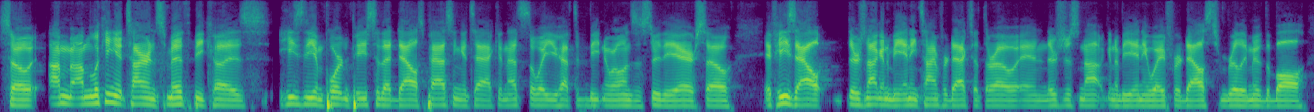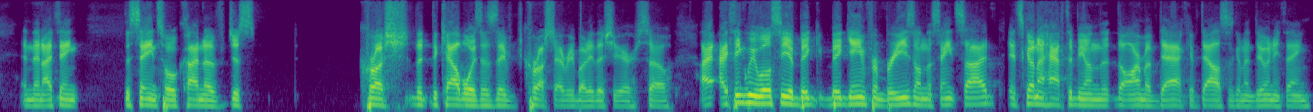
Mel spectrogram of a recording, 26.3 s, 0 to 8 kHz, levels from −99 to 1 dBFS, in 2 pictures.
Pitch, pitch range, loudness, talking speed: 120 Hz, 115-130 Hz, -19 LUFS, 270 wpm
